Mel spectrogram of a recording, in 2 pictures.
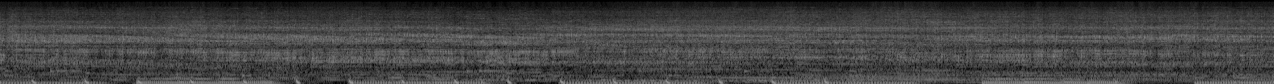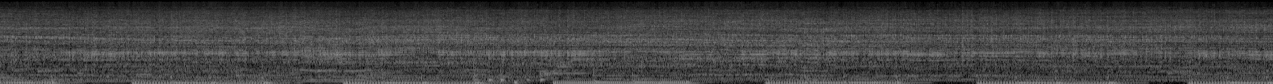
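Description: A shower wall panel is cut for a self-built Crafter camper van with a loud, steady power-tool whine, its rhythmic low pulses repeating roughly every second and a half, close up with no talk.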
